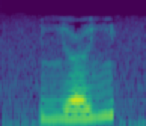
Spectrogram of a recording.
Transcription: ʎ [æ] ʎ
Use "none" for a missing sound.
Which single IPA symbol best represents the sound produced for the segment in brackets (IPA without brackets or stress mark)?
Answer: ə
